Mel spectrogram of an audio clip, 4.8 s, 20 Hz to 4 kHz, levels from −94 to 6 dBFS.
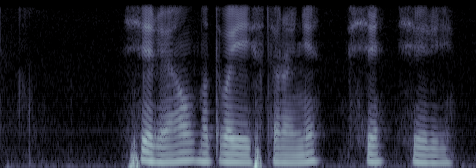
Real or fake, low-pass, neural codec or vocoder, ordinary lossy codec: real; 3.6 kHz; none; none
